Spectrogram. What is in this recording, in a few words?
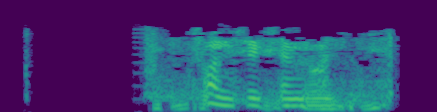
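Sheriff Dispatch, Scanner audio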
